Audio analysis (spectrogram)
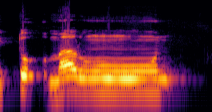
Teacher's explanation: تو مرون نہیں پڑھیں گے، جھٹکے سے پڑھیں گے، تؤمرون۔ را کو پر پڑھا جائے گا، اس کا قاعدہ یہ ہے کہ را کے اوپر زبر اور پیش آئے تو را کو پر پڑھا جائے گا، را کے نیچے زیر آئے تو را کو باریک پڑھا جائے گا، را کے اوپر پیش ہے اس لیے را کو پر پڑھیں گے۔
